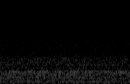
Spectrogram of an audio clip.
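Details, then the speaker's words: Fiat 500 1.4L idling after its failed vacuum pump (original failed at 125,000 miles) was replaced with a new one. A steady, even idle with a light clock-like tick and no knocks or misses; running perfectly fine. "as you can hear the car is ticking like a clock and working perfectly fine"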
